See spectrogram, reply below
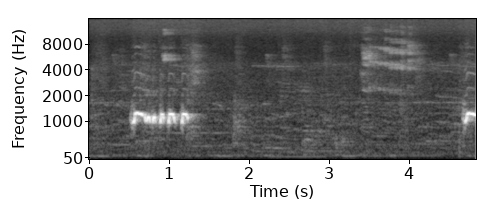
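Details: Champion zebra dove singing ecek ecek: a rapid rolling trill of mellow coo notes, a pause with faint soft background sounds, then the next trill starting.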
